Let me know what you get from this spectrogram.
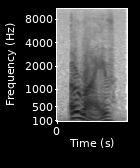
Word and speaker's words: arrive: Badate bene ai tranelli della pronuncia come la E muta alla fine di change, arrive, take.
